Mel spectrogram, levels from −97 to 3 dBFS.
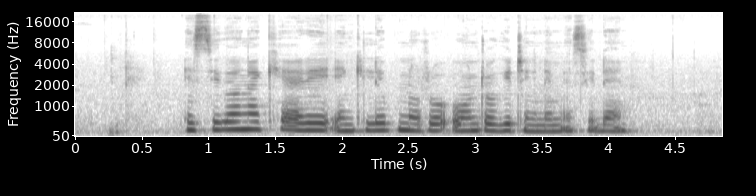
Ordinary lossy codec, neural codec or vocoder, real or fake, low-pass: none; none; real; none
